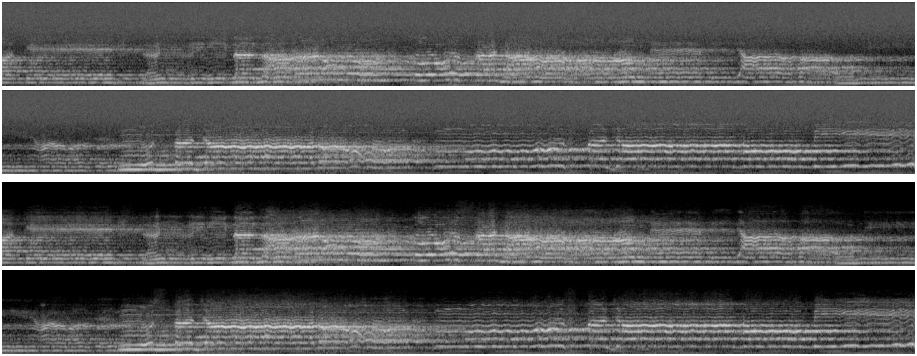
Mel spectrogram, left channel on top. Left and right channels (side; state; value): left; noise; hiss, 7 dB below the sound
